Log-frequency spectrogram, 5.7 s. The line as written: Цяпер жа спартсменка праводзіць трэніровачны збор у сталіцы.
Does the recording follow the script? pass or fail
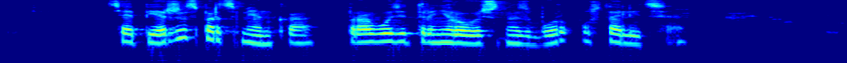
pass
